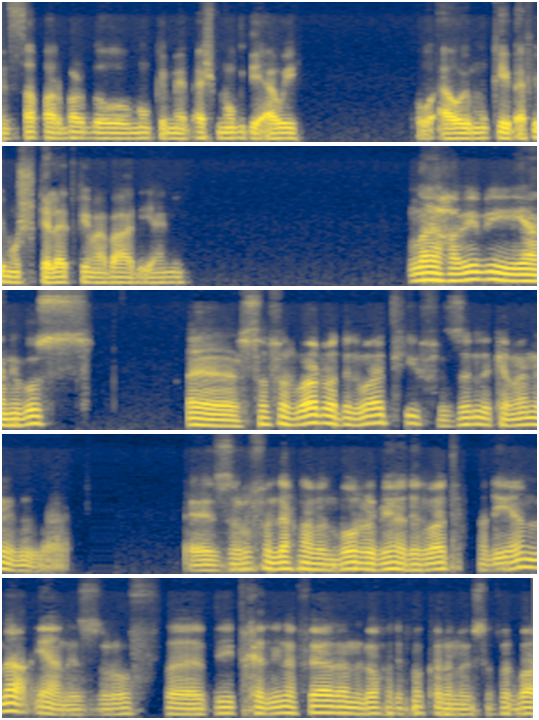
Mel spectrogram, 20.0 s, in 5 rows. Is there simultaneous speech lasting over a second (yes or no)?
no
